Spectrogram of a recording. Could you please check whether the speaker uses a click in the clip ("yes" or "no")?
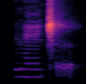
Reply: yes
